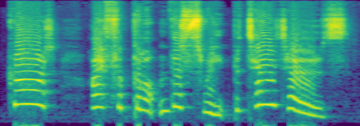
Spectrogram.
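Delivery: high, loud sudden panic; a high cry of alarm over a forgotten dish; dismayed cry. A narrator's reading. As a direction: yelp it out as she remembers. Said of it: "Margaret let out a cry".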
